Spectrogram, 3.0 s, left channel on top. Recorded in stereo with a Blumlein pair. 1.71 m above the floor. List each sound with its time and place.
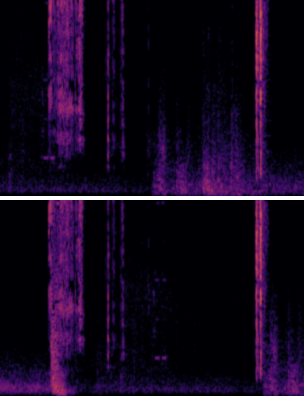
0.5 s a camera shutter: 5° left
